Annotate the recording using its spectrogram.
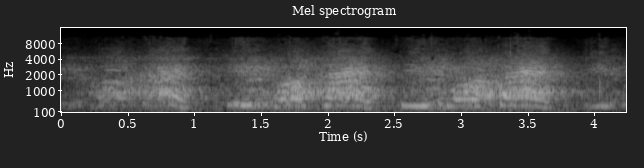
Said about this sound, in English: Canyon of Heroes, Lower Manhattan. The confetti and ticker tape rained down today on the U.S. women's national team, and so did a by now familiar cheer.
